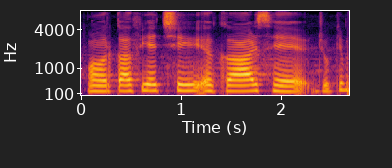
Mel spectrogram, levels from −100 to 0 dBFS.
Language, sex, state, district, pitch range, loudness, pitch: Hindi, female, Uttarakhand, Tehri Garhwal, 195-215 Hz, -16 LUFS, 200 Hz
